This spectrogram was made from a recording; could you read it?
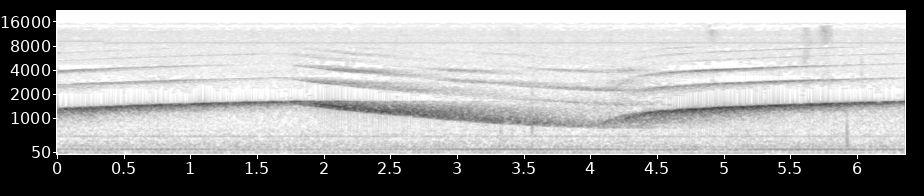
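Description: An ambulance siren wails loudly and steadily, its pitch sliding slowly down and then sweeping back up, over a low rumbling engine-like hum, with no voices.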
